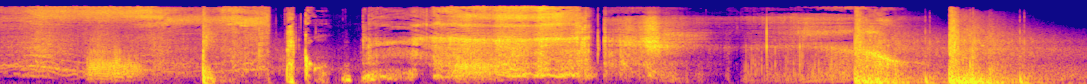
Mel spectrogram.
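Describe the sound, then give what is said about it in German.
A volley of gunfire from the undergrowth, staged for a radio drama: several sharp, loud shots burst at irregular intervals over a rough, rumbling background noise. “Zur selben Zeit, fast sofort, dröhnt eine Salve aus dem Unterholz.”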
